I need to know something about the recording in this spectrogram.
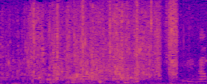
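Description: Water splashes as someone wades through it.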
